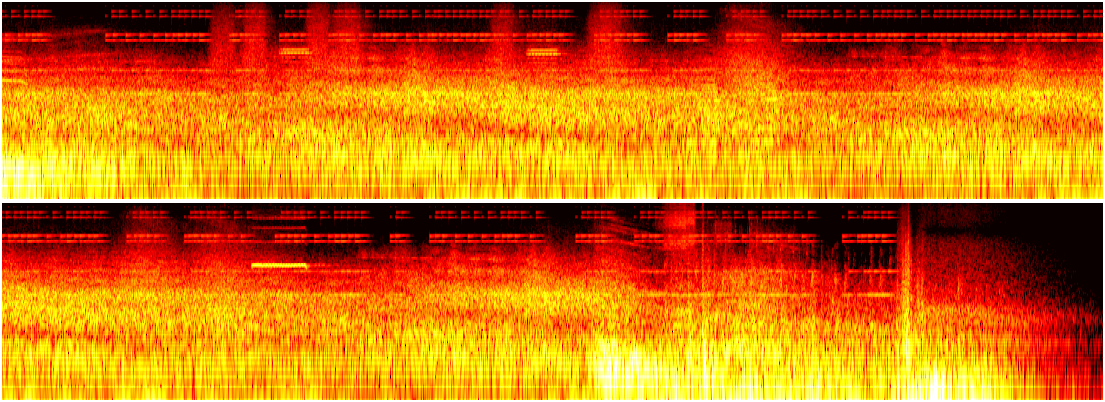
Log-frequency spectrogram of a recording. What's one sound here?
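A jetpack roars with a steady rushing whoosh.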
